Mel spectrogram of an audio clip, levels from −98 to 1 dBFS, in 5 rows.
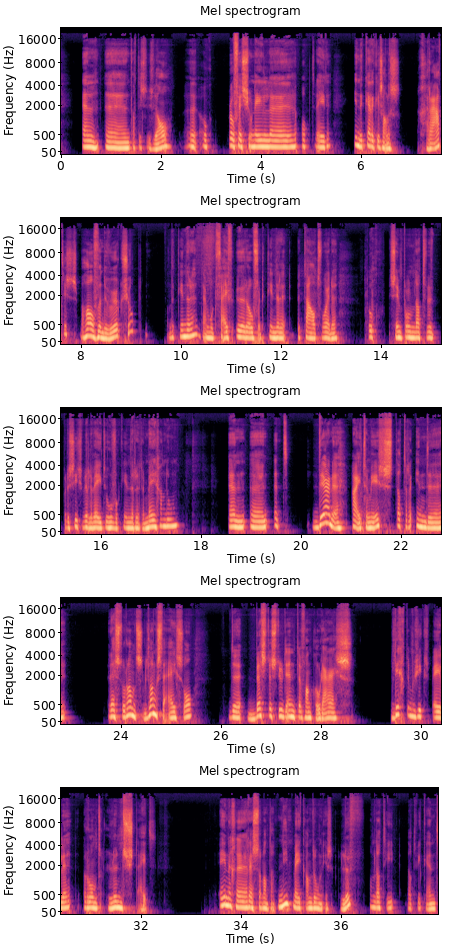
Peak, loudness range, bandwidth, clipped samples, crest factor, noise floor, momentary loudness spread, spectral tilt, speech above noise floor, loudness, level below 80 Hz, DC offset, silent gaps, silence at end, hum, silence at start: -2 dBFS; 3 LU; 19 kHz; under 0.1%; 12 dB; -71 dBFS; 12 LU; -5.5 dB/octave; 57 dB; -15 LUFS; -38 dBFS; under 0.1%; none; 0 s; none; 0.45 s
